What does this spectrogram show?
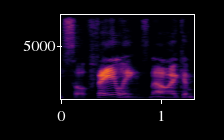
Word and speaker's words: Fehlings: So Fehlings, now I can pronounce it correctly, right?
